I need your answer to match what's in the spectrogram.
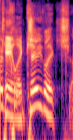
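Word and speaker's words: Kajlich: Busta Rhymes, Bianca Kalich.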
